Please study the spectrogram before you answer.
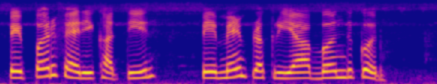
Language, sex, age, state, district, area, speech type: Goan Konkani, female, 18-30, Goa, Canacona, rural, read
